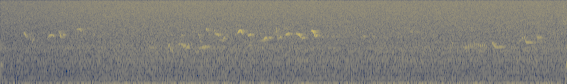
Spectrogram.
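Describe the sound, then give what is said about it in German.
Faint birds chirp and twitter in a forest, scattered short calls throughout, over a steady low rumble of wind-like background noise. No one speaks. “Und vor allem kannst du Vögel zwitschern hören.”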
